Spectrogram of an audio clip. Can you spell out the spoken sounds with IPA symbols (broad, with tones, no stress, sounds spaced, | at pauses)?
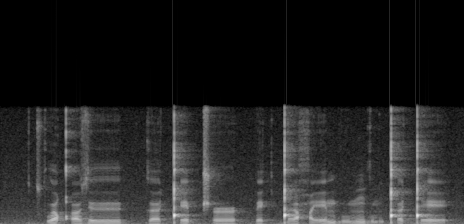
t͡sʼ u˥˩ qʼ u˧ z ɨː˥ | k əː˧ ǃʼ e˥˩ b t͡ʃʼ ə˞˧ | p e˧ k ɡ͡ǃ əː˧ ħ eː˩˥ m b uː˩˥ m ŋ ɡ u˩ m ǃʼ ə˥˩ ɡ͡ǃ e˥˩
